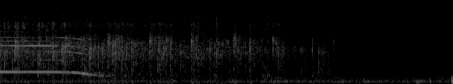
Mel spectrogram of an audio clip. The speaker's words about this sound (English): Oh, clap your hands to the Lord and let's give him praise together.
